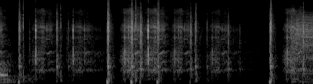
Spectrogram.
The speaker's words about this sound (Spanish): La posición, encuadre de la cámara y el clic son determinados en un instante.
